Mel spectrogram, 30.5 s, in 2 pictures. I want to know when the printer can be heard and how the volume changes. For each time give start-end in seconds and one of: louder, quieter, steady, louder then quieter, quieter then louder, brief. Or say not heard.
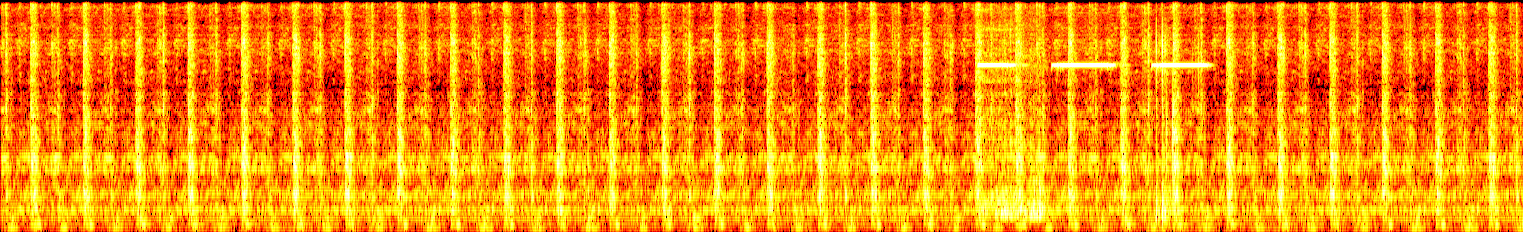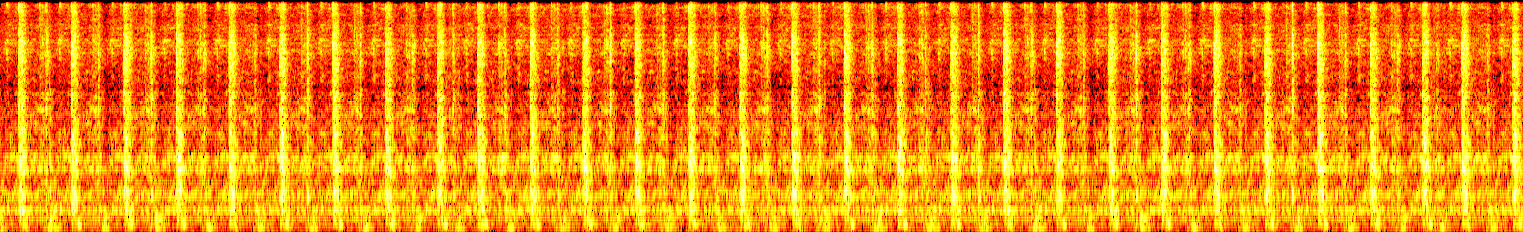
0.0-30.4 steady.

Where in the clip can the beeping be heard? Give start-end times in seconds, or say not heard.
9.8-12.1.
